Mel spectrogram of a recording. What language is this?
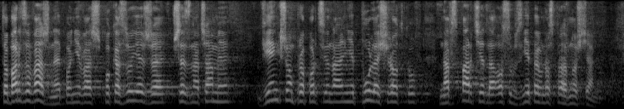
Polish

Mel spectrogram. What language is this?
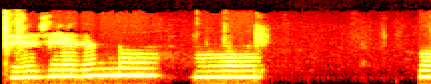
Chinese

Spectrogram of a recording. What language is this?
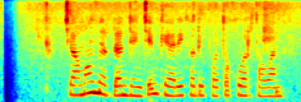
Sundanese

